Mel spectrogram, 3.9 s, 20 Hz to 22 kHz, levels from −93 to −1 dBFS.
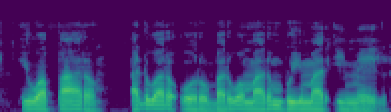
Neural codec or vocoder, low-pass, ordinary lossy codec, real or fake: none; 10.8 kHz; none; real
